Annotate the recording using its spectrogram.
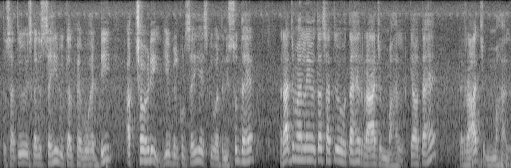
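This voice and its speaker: A man's voice: a little high, darkish tone, a little hiss or hum. A male coaching teacher giving an online exam-prep lesson, stressing each key word and repeating the correct answer. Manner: addresses viewers as friends and companions.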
